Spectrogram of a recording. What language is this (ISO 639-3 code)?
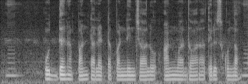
tel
